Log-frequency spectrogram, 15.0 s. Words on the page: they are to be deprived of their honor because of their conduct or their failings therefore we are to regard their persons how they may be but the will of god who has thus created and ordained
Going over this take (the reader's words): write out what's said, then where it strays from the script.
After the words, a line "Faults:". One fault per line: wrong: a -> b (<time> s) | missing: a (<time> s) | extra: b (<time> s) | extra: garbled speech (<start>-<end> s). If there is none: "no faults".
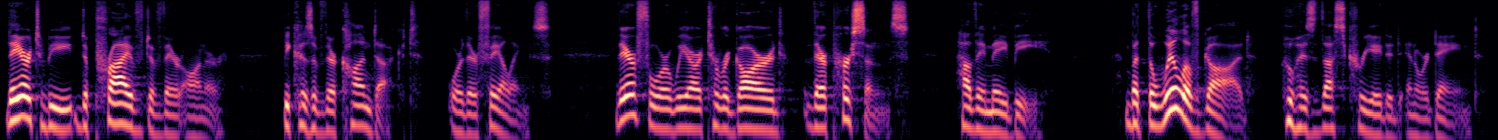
they are to be deprived of their honor because of their conduct or their failings therefore we are to regard their persons how they may be but the will of god who has thus created and ordained
Faults:
no faults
